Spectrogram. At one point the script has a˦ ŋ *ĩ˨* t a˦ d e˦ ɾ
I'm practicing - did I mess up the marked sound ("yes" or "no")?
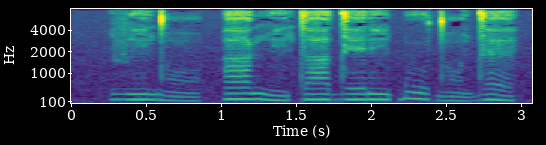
no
